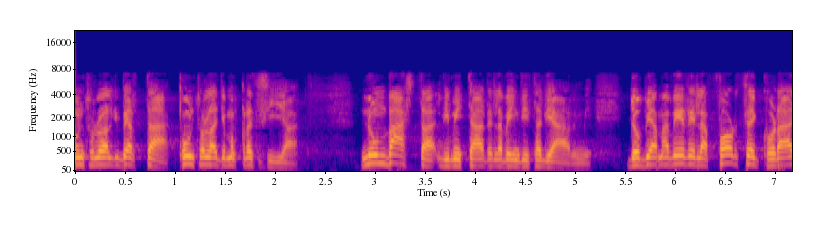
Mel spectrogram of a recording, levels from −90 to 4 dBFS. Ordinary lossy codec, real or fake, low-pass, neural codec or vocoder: none; real; 7.2 kHz; none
